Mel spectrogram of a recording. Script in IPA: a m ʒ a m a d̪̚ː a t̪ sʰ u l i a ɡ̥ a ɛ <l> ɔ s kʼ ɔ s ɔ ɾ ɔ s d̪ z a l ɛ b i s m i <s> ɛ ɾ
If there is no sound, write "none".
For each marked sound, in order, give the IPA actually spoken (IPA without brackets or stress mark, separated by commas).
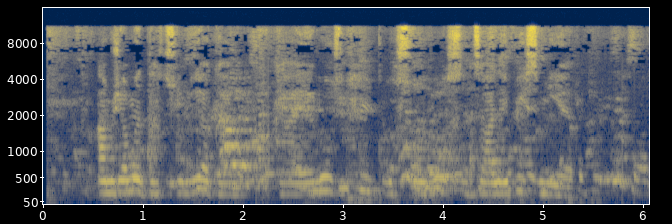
ɾ, none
